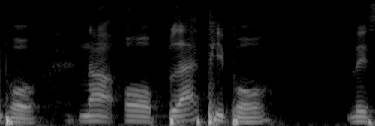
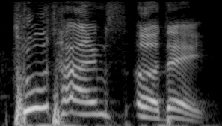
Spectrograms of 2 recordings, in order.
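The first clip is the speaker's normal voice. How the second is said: high, very loud comic shout; emphatic shouting; 11 dB louder than usual. Acted. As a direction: yell it out in comic insistence. Emphatic shouted punchline to audience.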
